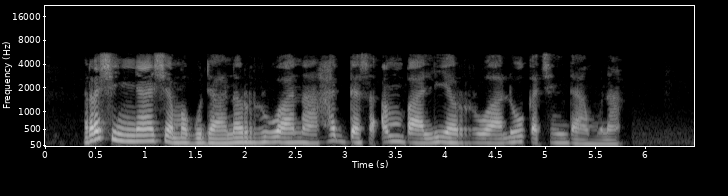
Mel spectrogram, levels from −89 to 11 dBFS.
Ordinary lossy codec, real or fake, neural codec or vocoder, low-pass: none; real; none; 5.4 kHz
